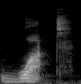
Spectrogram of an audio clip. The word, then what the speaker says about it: WAT: I call it WAT, W.A.T, and I pronounce it what.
